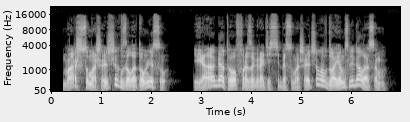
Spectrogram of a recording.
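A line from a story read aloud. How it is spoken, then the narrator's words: Cheerful. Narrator (Russian): добавил он весело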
